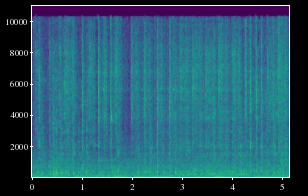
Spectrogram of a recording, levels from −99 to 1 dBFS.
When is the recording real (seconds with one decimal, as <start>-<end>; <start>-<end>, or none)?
0.0-1.2; 4.3-5.1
